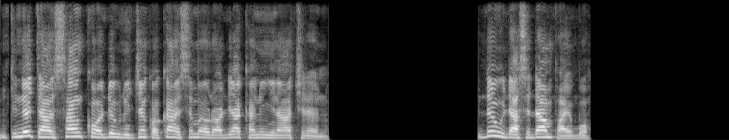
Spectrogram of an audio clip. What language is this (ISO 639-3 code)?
aka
